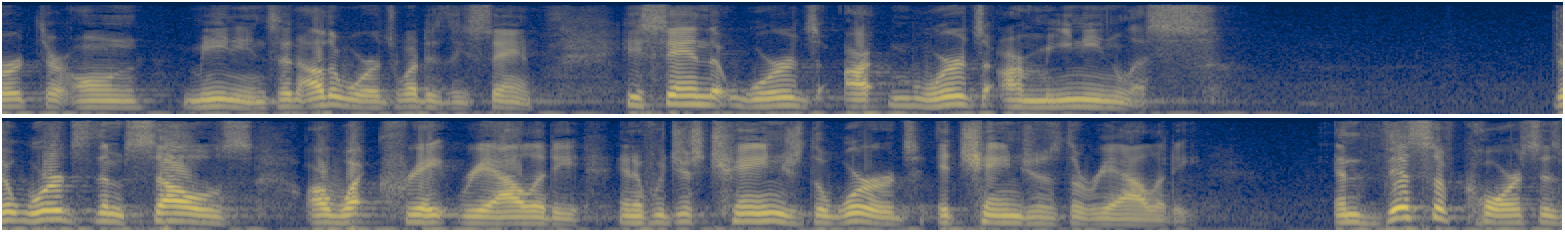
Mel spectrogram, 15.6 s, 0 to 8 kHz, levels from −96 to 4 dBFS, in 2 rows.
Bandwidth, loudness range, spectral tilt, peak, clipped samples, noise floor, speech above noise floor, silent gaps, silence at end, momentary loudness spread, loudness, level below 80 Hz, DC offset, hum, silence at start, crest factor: 7.6 kHz; 6 LU; -5 dB/octave; -8 dBFS; under 0.1%; -64 dBFS; 41 dB; none; 0 s; 13 LU; -23 LUFS; -62 dBFS; under 0.1%; none; 0 s; 16 dB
